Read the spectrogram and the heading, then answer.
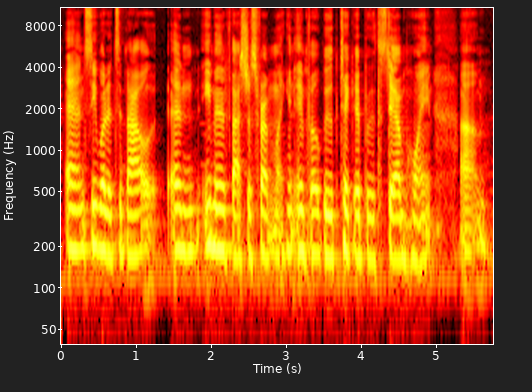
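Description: A young woman talks as a podcast guest. Her voice sits a bit low, and she chats casually, with frequent ums and easy laughs. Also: level tone, moderate pace. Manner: chatty, many ums, laughs often. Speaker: podcast guest, music festival worker. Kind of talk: casual interview chat.

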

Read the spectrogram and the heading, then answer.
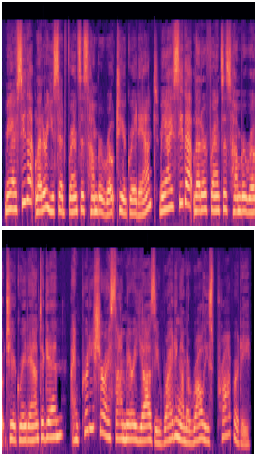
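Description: A youthful, fairly high female voice for a polite, inquisitive amateur sleuth in an adventure game. She is friendly and questioning, enunciating clearly. The sound is dry and close. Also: a little mellow, dry recording. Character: inquisitive, polite young woman amateur detective. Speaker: video game voice actor. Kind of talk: scripted video game dialogue.

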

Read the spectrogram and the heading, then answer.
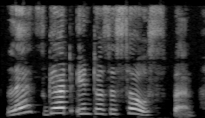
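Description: Woman as eager, high-pitched storybook vegetables. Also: slow. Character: eager talking vegetables planning soup together. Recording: dull lo-fi recording.

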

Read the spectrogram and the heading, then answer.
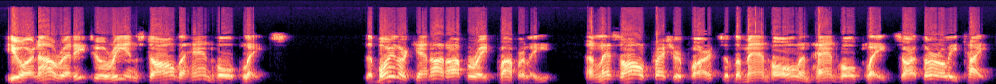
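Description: A man's voice: medium pitch, animated. Dull-sounding 1950s American film narrator, male. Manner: measured, formal, instructional.

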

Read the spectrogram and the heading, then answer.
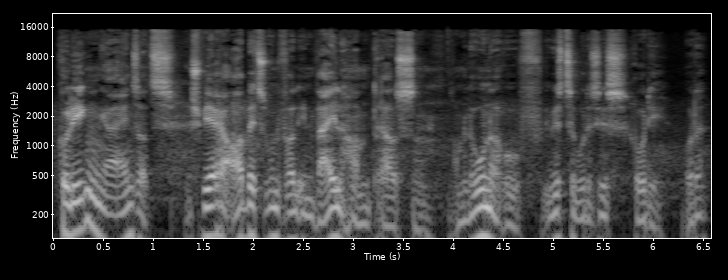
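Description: An actor playing a sober police colleague relaying dispatches in a radio drama, with a Bavarian accent. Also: male voice, low voice, moderate pace, a little hiss or hum, close to an everyday voice. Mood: sober, low-key. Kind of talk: naturalistic radio drama acting.

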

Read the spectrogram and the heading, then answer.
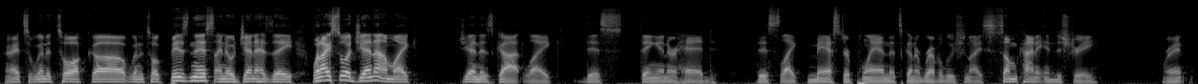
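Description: A middle-aged man hosts a podcast in a small office, joking and talking with big gestures. His voice is smooth and resonant. The sound is dry and close on a boom mic. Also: brisk, no room sound. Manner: animated, joking, gestures broadly while talking. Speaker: podcast host. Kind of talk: casual podcast chat.

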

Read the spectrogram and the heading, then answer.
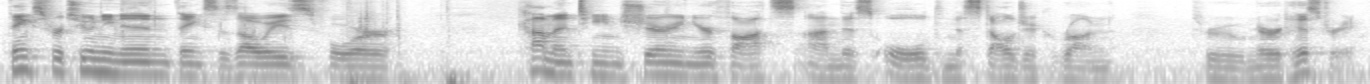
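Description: An American man in his forties hosting a retro gaming review with relaxed, nostalgic, casual commentary. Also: a little slow. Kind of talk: casual commentary while leafing through an old magazine. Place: small indoor studio room. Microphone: large desk condenser microphone. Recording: clear low background rumble and noise.

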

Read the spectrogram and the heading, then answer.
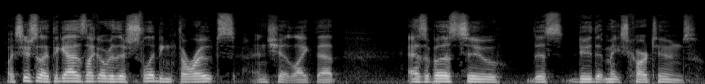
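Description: A man's voice: mid-range voice, fairly even intonation, normal speed, darkish tone, no echo. A man co-hosting a podcast with casual, profane banter. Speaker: podcast co-host.

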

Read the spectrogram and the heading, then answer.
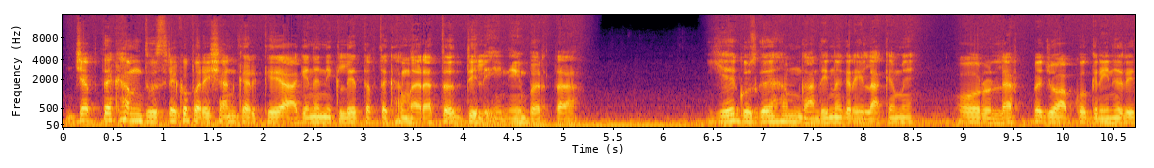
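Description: A man narrates a drive through his city from behind the wheel, chatty and dryly amused at other drivers. His voice sits at an ordinary middle pitch. Faint road and engine noise hums under the talk inside the car. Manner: chatty, wry remarks about traffic manners. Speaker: vlogger giving a city driving tour. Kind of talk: casual running commentary while driving.

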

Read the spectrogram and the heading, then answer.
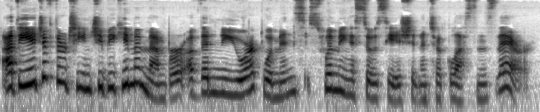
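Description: A woman's voice: on the high side, expressive, a little fast, a bit bright. A woman around her forties reading a children's picture book aloud expressively, stretching key words and adding explanatory asides. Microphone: device camera at about arm's length.

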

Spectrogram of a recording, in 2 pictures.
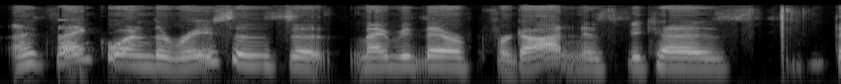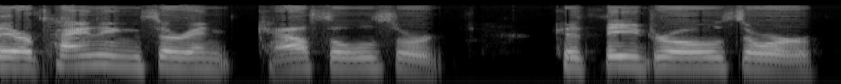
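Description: A woman chats casually as a podcast co-host, her voice full of creak. She sounds tentative, and the recording is very dry. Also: fairly low pitch, no echo. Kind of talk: casual conversation.

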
